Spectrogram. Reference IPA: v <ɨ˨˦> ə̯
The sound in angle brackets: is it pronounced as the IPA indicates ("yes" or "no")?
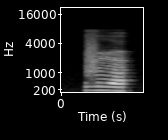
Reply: no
